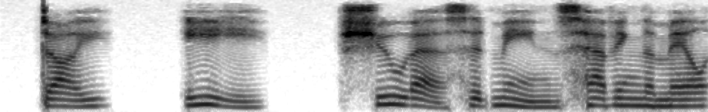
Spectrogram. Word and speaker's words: dioecious: Dioecious, adjective, pronounced, di-e-shu-s.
